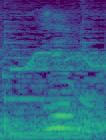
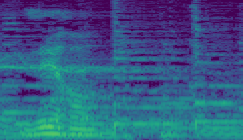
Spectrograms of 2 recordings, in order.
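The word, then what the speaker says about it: zéro: disebut eh exf kredi kredi cre create m verite verite zero zero okey itu kredit atau pulsa k itu teriakan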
